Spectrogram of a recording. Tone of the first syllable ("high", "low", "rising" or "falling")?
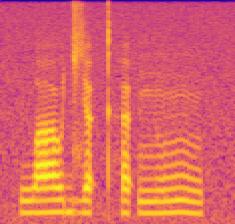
high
